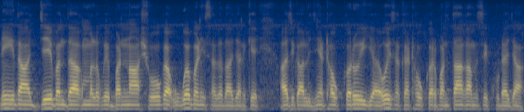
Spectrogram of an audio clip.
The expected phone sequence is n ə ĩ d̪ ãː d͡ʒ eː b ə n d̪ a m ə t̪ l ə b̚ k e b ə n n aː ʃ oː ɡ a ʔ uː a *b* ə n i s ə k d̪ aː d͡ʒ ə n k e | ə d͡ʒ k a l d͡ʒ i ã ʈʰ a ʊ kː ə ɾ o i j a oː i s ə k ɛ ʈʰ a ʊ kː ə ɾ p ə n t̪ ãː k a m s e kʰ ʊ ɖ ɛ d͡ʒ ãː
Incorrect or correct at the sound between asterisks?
correct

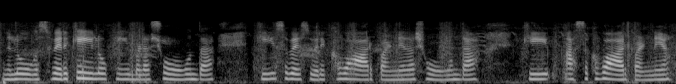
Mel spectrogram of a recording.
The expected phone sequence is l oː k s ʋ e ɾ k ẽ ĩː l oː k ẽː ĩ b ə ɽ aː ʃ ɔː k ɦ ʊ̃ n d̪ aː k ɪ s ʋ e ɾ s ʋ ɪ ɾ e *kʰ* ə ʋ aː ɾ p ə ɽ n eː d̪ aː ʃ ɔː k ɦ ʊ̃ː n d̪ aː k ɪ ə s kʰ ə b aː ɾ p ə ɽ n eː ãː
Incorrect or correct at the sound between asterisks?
correct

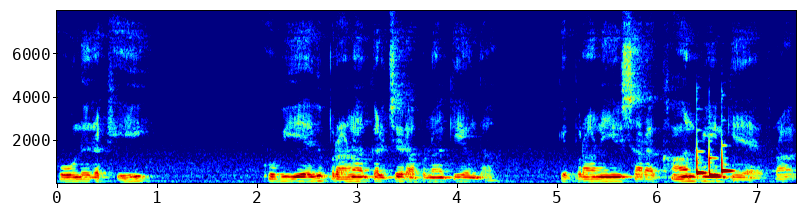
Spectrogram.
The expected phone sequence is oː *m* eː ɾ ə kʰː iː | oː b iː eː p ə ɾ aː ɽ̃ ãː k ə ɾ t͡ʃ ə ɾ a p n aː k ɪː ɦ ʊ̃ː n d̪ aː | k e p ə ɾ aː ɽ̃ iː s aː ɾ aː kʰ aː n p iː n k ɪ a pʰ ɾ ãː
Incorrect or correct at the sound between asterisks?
incorrect: n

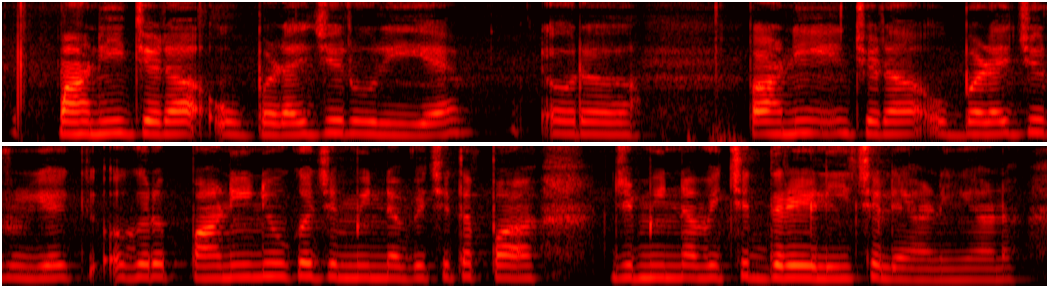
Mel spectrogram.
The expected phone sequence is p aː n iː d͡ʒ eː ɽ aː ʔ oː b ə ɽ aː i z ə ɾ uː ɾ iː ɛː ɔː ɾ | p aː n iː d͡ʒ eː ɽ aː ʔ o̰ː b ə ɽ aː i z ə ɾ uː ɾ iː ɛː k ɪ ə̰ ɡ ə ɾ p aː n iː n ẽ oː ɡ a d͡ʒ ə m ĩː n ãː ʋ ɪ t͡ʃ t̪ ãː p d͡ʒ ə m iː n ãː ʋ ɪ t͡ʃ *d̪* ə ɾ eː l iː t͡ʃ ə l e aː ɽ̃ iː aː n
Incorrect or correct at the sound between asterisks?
correct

